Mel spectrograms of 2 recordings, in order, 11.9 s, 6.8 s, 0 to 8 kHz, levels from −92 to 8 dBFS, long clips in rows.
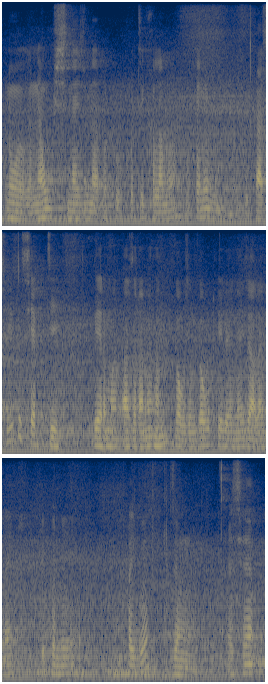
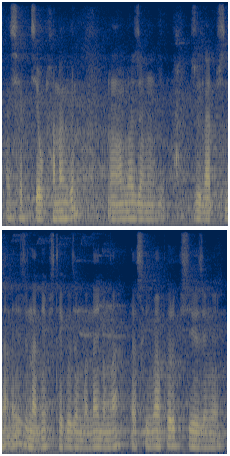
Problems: constant background noise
